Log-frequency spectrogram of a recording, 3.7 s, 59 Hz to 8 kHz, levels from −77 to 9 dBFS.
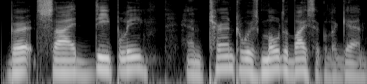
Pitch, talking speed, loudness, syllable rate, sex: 115 Hz, 165 wpm, -17 LUFS, 5.3 syllables/s, male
